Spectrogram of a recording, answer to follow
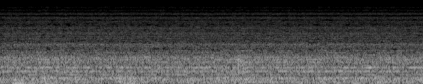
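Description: Pet grooming dryer running with the warm air on: a constant blowing noise with a faint steady motor hum.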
